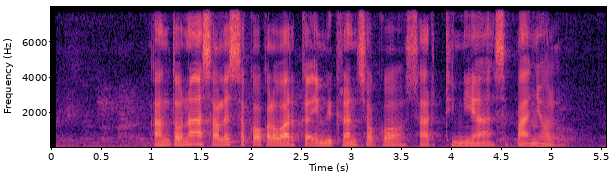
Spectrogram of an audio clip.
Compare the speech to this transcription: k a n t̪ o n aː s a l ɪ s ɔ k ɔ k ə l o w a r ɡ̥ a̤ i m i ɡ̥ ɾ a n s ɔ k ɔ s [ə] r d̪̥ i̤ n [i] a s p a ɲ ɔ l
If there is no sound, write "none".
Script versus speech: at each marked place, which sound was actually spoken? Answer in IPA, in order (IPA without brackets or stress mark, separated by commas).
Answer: a, i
